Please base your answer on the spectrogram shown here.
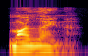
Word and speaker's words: Marlena: He pronounced it correctly. Three syllables. Marlena with a little trill to the R.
